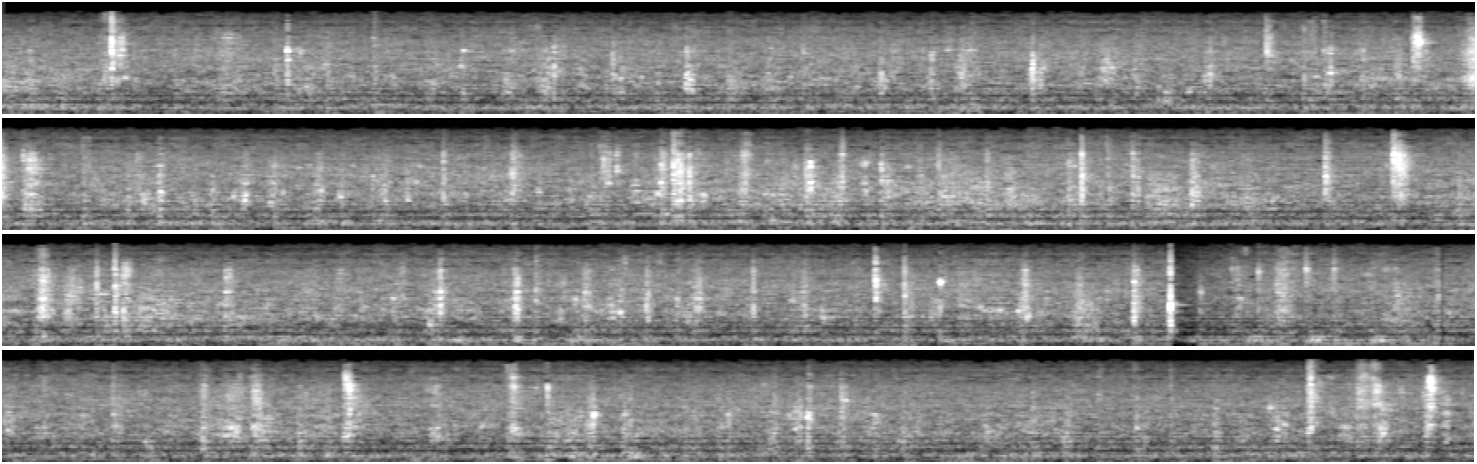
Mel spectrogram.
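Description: Close-up chewing and mouth sounds of someone eating braised pork belly, with many small wet clicks over a steady background hiss and one sharper click about two thirds through.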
